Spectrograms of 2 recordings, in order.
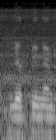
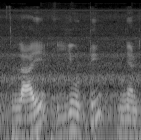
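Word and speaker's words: lieutenant: लेफ्टिनेंट पढ़ाए थे इसको ना, यहाँ पे हम लाई यूटी नेंट करके पढ़ेंगे इसको हम लोग।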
